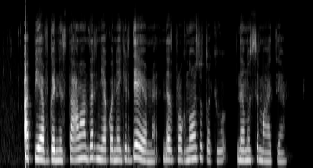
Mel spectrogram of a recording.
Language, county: Lithuanian, Klaipėda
